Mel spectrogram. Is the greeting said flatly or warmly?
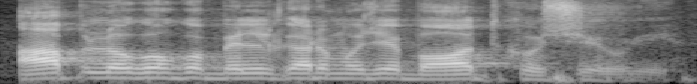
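flatly. It is said flatly, without feeling.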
